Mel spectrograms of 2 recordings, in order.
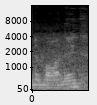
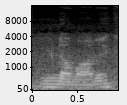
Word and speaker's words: mnemonic: Um and they are psychology, pterodactyl, and mnemonic. So, we just pretend in English we just pretend that those um that those um letters don't exist, but in Greek they were pronounced um as like psychology, pterodactyl, and mnemonic.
